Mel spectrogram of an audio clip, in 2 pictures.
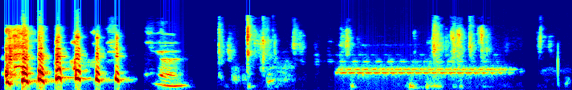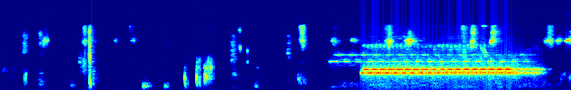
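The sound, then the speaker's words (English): A telephone rings twice with an incoming call as somebody rings in to a show, each ring a steady, buzzing mid-pitched tone lasting about two seconds, separated by a long pause. A brief burst of laughter comes just before. “Somebody's ringing in.”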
